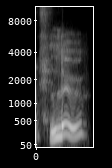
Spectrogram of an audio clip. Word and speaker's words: Looe: Looe Looe is actually a place in Cornwall, folks. Don't laugh. It's spelled L O O E.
